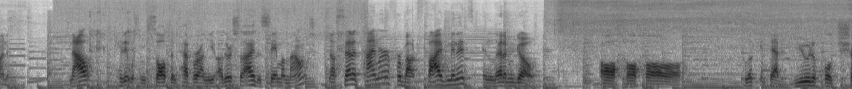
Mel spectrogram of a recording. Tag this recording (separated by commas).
Sizzle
